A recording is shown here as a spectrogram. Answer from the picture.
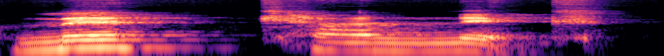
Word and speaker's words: mechanic: So if they see that these circled letters are to be pronounced with a K, I believe most of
